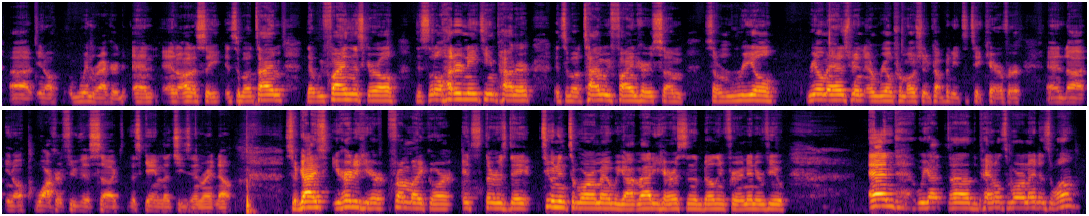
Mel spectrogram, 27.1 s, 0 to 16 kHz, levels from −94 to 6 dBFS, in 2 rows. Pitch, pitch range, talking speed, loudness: 145 Hz, 130-160 Hz, 200 wpm, -21 LUFS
